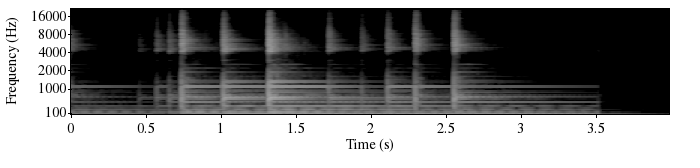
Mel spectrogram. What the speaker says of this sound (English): the rubber tip mallet sounded like this.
